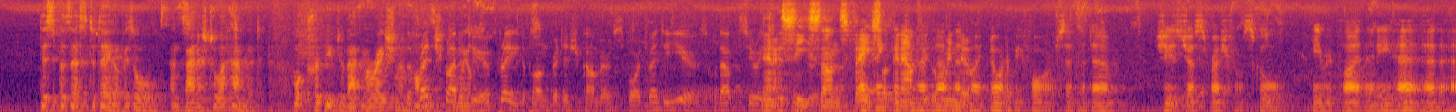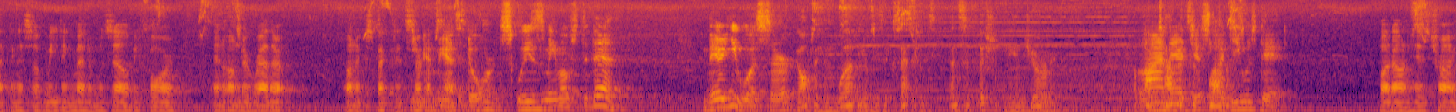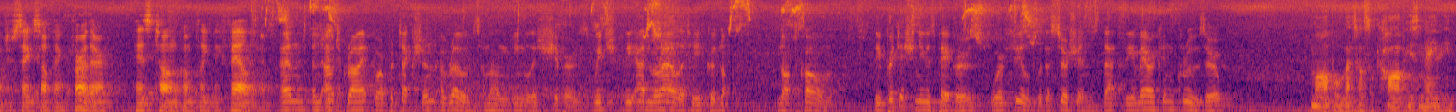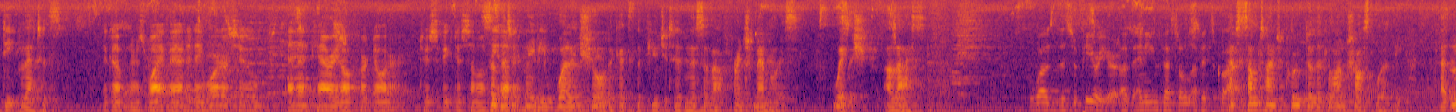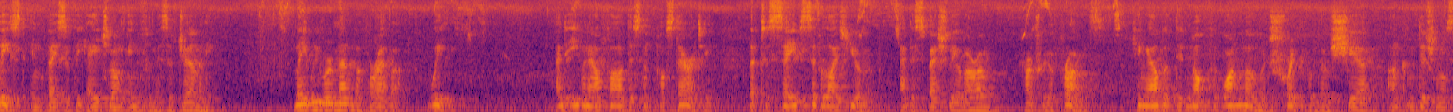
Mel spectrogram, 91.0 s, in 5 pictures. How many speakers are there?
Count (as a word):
four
